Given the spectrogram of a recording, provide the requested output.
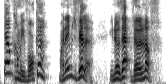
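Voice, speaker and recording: A reader doing a gruff young servant. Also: male voice, sits high, sing-song, fairly quick, pitched above the performer's own voice, heavily acted. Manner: gruff, blunt, shouting. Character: blunt young London manservant, fierce and gruff.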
